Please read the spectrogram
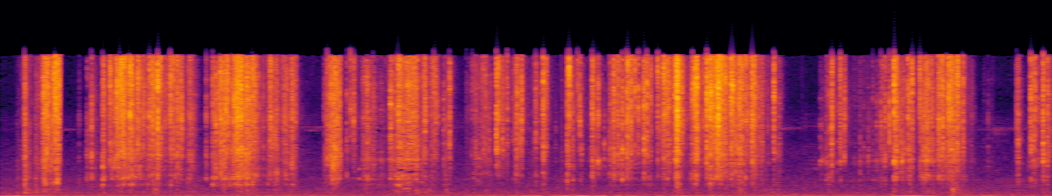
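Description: Plastic fruit-snack pouches crinkling and crackling as they are handled and pushed one by one into a vending machine's spiral coil, in irregular bursts, over a low hum.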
